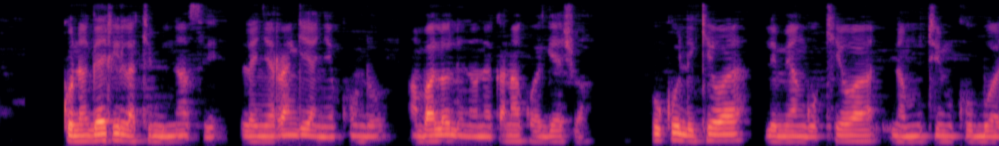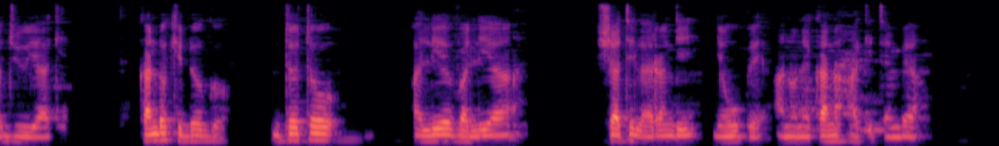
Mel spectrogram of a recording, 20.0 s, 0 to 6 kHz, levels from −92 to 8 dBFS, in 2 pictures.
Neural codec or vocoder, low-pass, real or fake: none; 5.4 kHz; real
